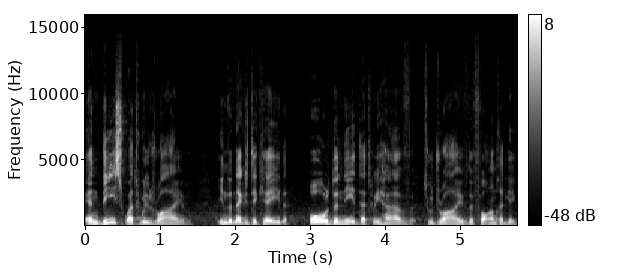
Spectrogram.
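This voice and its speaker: In a French accent, a man talks at a medium pitch with ordinary pitch variation. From France. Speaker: industry presenter. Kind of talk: conference presentation.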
